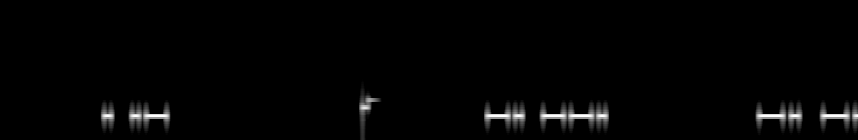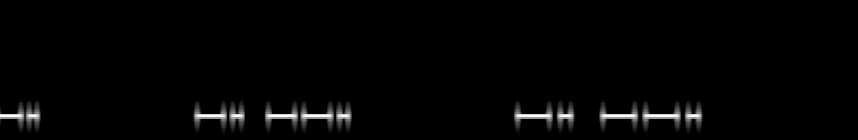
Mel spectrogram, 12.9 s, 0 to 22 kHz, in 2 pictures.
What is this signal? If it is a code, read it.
Morse code, heard as a keyed tone, about 20 wpm, 700 Hz. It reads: EA NG NG NG N G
